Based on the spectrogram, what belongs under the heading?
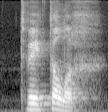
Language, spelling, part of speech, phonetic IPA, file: Dutch, tweetallig, adjective, [ˈtʋeː.ˌtɑ.ləx], Nl-tweetallig.ogg
- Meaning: 1. binary (using binary number system) 2. twofold (symmetry)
